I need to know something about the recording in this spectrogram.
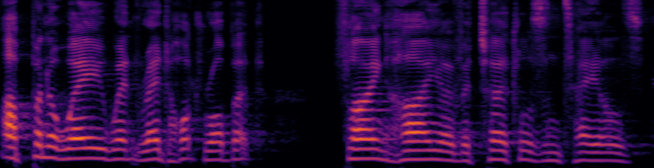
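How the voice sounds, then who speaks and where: A man reading a children's storybook aloud and talking about it, with deliberate, expressive phrasing. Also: fairly high pitch. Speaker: children's author reading his book aloud. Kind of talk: expressive storybook read-aloud with teaching notes.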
